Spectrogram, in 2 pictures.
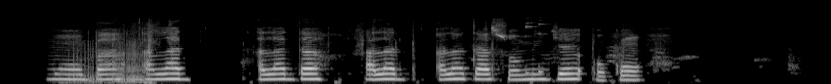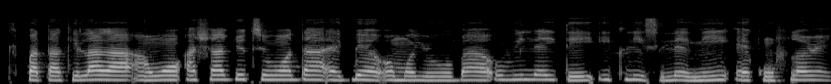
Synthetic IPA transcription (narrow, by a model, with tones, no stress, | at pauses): ɔ˧˨˧mɔ̃˧ba˦˧˦ | a˧la˦ | a˧la˦da˦sɔ˧mĩ˦d͡ʒɛ˦ɔ˦˨kɔ̃˧ | i˨k͡pa˨ta˨ki˨la˨˦ɾa˧a˨w̃ɔ̃˧ʔa˧ʃa˦d͡ʒu˦ti˦w̃ɔ̃˦da˦ɛ˧ɡ͡bɛ˦ɔ˧mɔ̃˧jo˨ɾo˨ba˧˦o˧ɾi˦lɛ˦i˦˨de˨˦i˦tli˦˨si˨˦lɛ˦˨nĩ˨˦ɛ˧kũ˨flɔ˦ɾɛ̃˦˨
